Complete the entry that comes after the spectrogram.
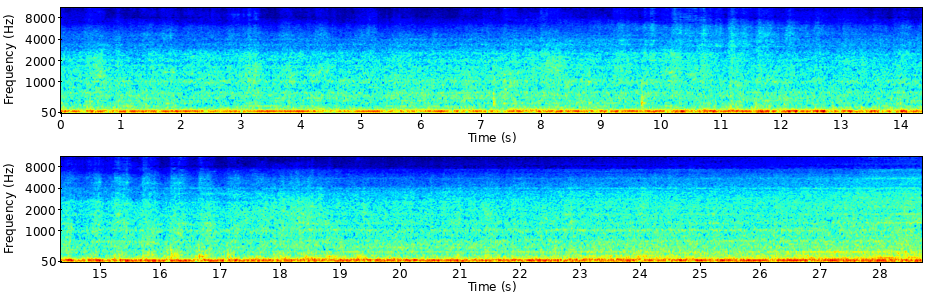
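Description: Coal hopper cars of a long CSX freight train rolling past, with a steady rumble of wheels on rail. Near the end, steady engine tones from the approaching mid-train diesel locomotives rise into it.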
